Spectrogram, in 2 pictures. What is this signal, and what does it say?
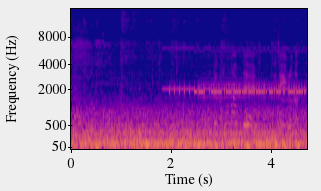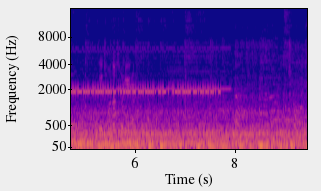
RTTY (75 baud, 170 Hz shift), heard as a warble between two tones, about 1950 Hz centre, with room echo and the noise inside a car. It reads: A MAN IN A BLACK SHIRT IS SHOWING A BROKEN GLASS.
